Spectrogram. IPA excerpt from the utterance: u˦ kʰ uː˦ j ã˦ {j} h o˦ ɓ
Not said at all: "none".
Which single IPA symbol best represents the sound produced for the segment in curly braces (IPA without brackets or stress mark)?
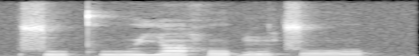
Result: none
